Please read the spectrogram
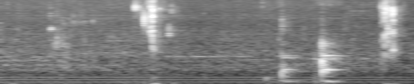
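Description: Wet mouth clicks and lip smacks picked up close on a headset microphone, a few separate ticks with a brief low murmur near the end, over a steady low electrical hum from the sound system.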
